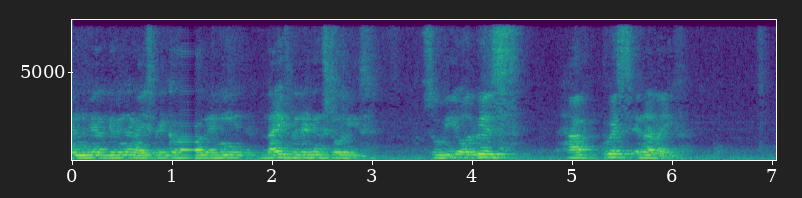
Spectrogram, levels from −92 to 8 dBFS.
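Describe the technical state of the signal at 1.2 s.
At 1.2 s there is a call audio freeze from 1.10 to 1.25 s: the last sound is stretched into a fading buzz for about 120 ms, likely a jitter buffer running empty, then resumes without loss.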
